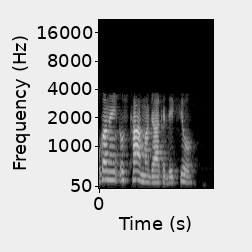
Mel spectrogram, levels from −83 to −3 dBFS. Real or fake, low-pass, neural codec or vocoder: real; 3.6 kHz; none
